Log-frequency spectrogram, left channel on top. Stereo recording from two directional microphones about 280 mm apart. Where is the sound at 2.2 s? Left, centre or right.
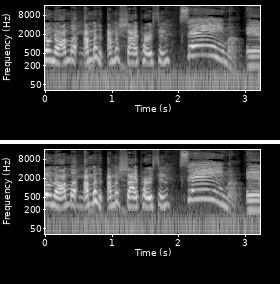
Centre.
